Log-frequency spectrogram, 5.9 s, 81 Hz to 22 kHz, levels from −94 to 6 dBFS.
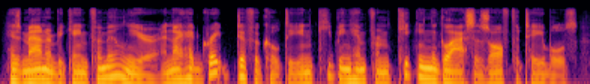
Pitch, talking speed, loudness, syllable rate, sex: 100 Hz, 195 wpm, -20 LUFS, 5.4 syllables/s, male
